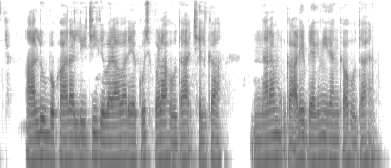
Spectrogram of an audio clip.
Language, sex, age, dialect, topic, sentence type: Hindi, male, 18-24, Awadhi Bundeli, agriculture, statement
